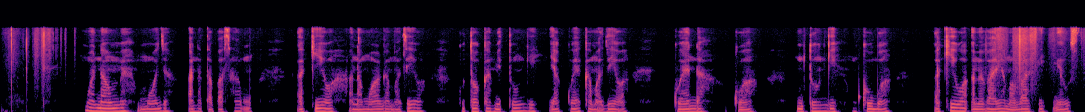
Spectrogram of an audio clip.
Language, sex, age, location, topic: Swahili, male, 25-35, Kisii, agriculture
